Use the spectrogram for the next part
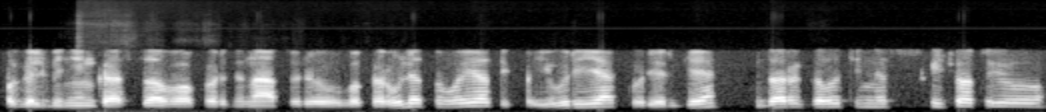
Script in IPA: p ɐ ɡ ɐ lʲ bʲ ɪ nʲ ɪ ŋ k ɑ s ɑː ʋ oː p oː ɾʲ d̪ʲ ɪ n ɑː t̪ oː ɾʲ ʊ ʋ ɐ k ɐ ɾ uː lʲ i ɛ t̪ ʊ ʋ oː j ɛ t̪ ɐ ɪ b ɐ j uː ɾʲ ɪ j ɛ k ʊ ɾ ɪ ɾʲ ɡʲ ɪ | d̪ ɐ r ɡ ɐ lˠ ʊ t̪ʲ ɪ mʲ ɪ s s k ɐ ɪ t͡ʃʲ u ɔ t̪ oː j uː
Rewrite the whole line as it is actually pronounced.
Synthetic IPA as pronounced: p ɐ ɡ ɐ lʲ bʲ ɪ nʲ ɪ ŋ k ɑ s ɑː ʋ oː k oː ɾʲ d̪ʲ ɪ n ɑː t̪ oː ɾʲ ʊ ʋ ɐ k ɐ ɾ uː lʲ i ɛ t̪ ʊ ʋ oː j ɛ t̪ ɐ ɪ p ɐ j uː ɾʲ ɪ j ɛ k ʊ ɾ ɪ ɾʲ ɡʲ ɪ | d̪ ɐ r ɡ ɐ lˠ ʊ t̪ʲ ɪ nʲ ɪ s s k ɐ ɪ t͡ʃʲ u ɔ t̪ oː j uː

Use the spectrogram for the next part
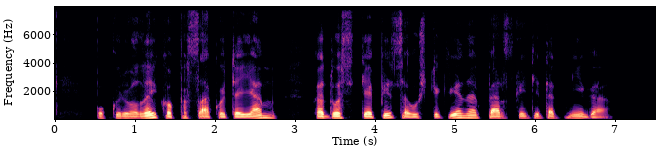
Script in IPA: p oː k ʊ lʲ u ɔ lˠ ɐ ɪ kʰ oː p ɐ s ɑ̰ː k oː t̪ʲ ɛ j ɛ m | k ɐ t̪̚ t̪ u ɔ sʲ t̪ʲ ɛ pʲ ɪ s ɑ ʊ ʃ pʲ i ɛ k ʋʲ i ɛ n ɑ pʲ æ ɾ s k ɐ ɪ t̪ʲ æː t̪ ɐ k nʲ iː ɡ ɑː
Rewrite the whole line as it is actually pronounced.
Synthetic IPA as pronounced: p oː k ʊ ɾʲ u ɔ lˠ ɐ ɪ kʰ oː p ɐ s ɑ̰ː k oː t̪ʲ ɛ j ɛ m | k ɐ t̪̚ d̪ u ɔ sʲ t̪ʲ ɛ pʲ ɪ s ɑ ʊ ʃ kʲ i ɛ k ʋʲ i ɛ n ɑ pʲ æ ɾ s k ɐ ɪ t̪ʲ iː t̪ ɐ k nʲ iː ɡ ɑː

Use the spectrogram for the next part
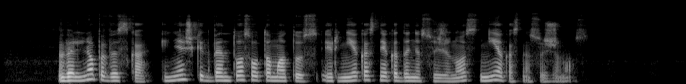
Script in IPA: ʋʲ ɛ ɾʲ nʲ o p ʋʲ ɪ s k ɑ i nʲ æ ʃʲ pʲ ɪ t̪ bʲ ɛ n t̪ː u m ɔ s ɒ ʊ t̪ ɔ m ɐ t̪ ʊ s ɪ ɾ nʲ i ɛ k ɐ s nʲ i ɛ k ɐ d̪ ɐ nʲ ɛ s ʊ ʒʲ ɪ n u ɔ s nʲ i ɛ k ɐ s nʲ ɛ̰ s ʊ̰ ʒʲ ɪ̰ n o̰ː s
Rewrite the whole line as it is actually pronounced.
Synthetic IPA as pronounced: ʋʲ ɛ lʲ nʲ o p ʋʲ ɪ s k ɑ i nʲ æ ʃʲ kʲ ɪ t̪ bʲ ɛ n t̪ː u ɔ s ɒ ʊ t̪ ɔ m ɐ t̪ ʊ s ɪ ɾ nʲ i ɛ k ɐ s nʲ i ɛ k ɐ d̪ ɐ nʲ ɛ s ʊ ʒʲ ɪ n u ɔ s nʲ i ɛ k ɐ s nʲ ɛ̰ s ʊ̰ ʒʲ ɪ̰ n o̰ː s

